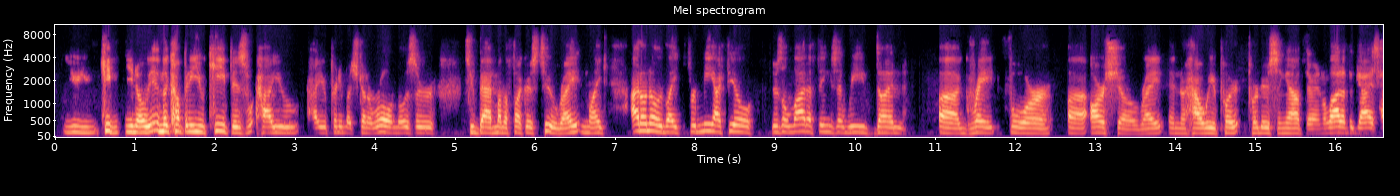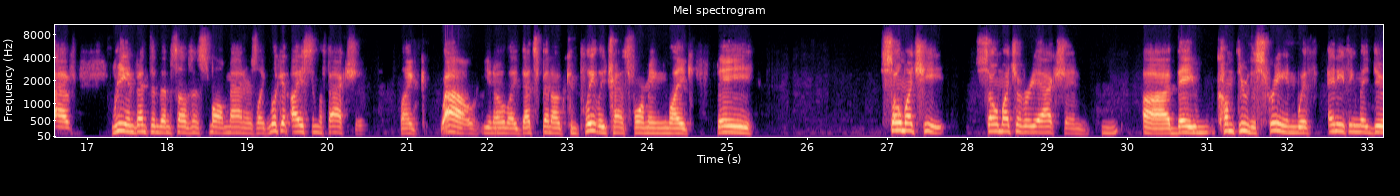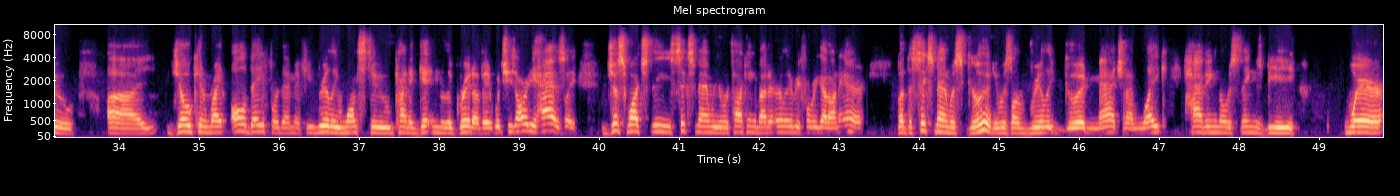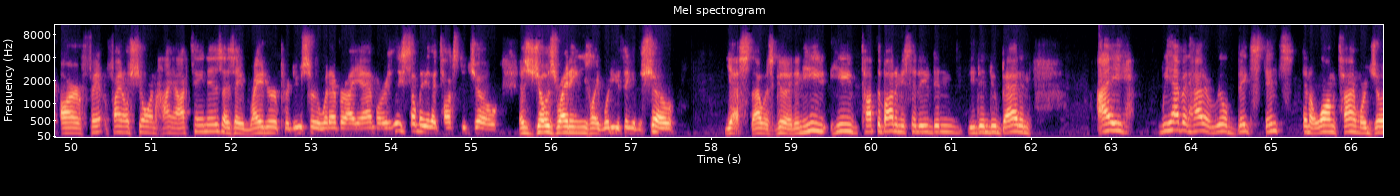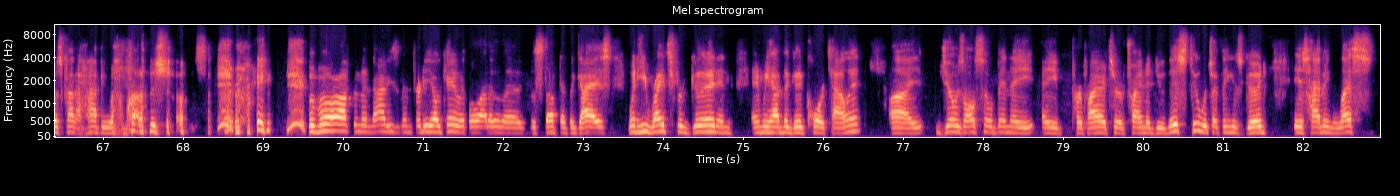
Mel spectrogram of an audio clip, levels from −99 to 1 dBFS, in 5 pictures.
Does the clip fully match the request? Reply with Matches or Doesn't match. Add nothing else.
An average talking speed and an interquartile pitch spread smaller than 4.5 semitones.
Doesn't match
